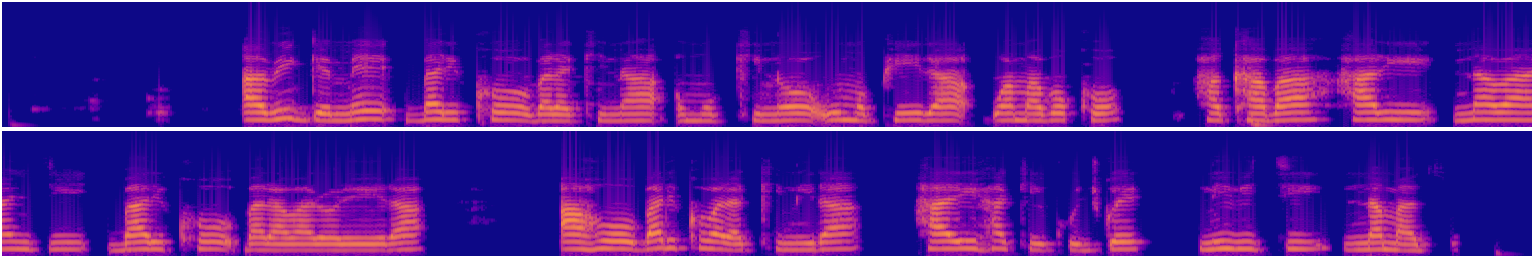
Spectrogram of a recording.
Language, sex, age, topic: Rundi, female, 18-24, education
